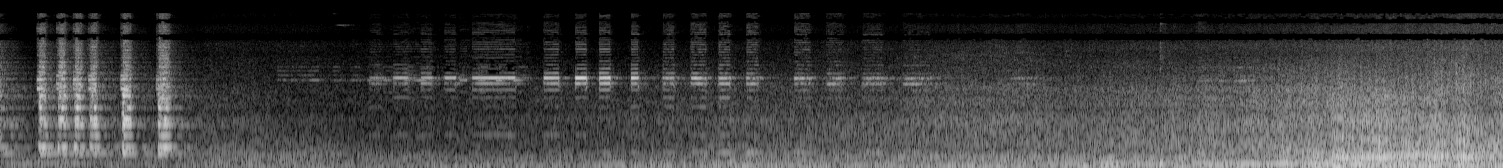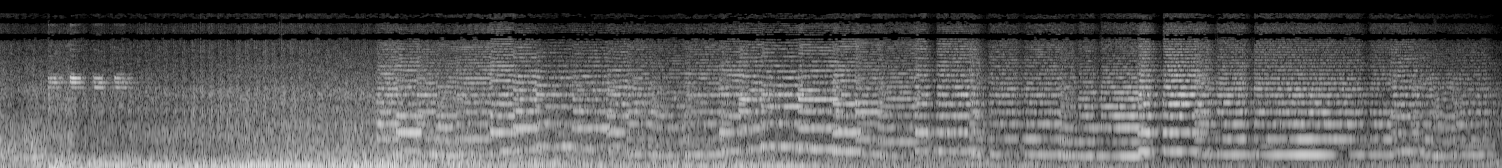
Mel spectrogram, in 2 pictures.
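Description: Parade of tractors driving past, their diesel engines running and growing louder as they pass, with repeated horn toots early on. From about two-thirds of the way through, a stepping tune of pitched notes plays over the engines.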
